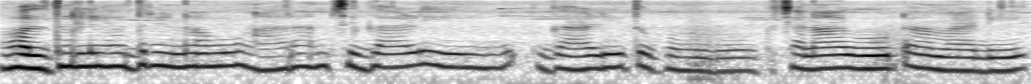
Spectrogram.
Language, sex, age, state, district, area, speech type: Kannada, female, 18-30, Karnataka, Gadag, rural, spontaneous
